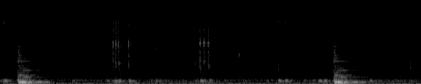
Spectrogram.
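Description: Sharp clicks from a computer mouse and keyboard on a desk, with two heavier thuds about a quarter of a second and three and a third seconds in.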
